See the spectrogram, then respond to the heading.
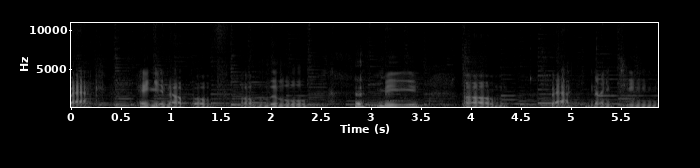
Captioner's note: laughs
